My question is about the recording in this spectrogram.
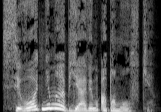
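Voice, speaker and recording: A woman's voice: mid-range voice, wildly swooping pitch, moderate pace, a little mellow, dry recording, clean studio sound. A woman voicing a guarded young heroine who replies with hesitant, restrained answers.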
